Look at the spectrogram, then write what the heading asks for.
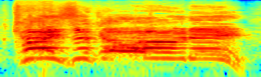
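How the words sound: It is yelled loudly at full voice. The speaker calls it right. "You gotta yell it"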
